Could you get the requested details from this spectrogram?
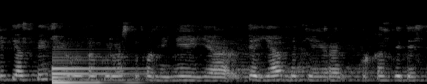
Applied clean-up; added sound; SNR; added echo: none; Bell; -1 dB; reverberation time 2.1 s.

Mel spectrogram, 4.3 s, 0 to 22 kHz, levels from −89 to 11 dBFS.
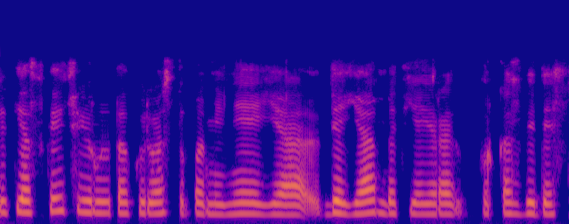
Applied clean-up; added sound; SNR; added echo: none; none; none; none.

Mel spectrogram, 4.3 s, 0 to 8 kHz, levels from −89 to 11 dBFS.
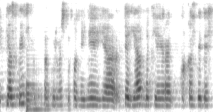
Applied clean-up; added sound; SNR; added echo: neural mask model DeepFilterNet 3.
